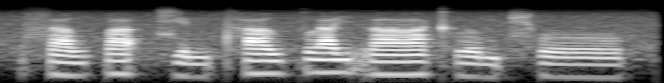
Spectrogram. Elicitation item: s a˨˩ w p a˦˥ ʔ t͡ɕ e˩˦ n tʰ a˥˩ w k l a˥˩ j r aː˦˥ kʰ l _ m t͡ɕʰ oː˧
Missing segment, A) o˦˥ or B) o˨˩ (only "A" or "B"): B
